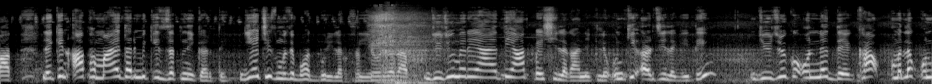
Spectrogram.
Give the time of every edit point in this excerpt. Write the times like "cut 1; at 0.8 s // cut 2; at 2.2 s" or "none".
cut 1; at 4.1 s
